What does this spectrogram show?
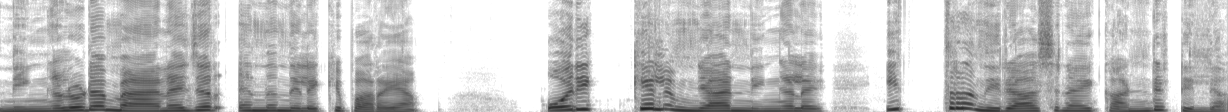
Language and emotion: Malayalam, surprised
